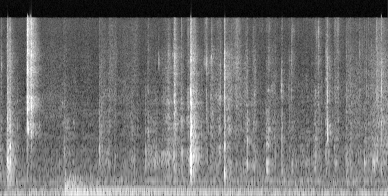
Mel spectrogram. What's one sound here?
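Cardboard rustles and tears as hands open a box.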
